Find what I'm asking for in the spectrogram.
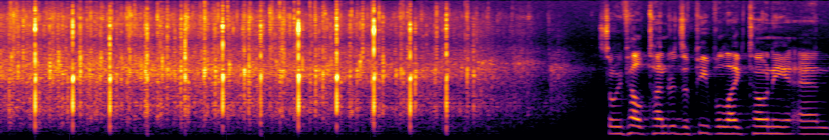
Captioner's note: applause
